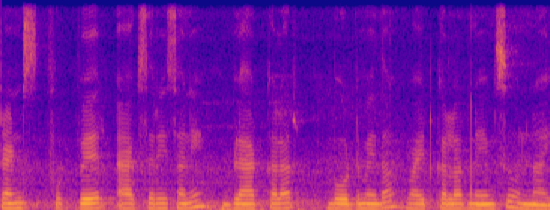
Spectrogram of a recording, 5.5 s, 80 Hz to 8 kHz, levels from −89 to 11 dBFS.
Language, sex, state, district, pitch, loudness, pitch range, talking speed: Telugu, female, Andhra Pradesh, Srikakulam, 175 Hz, -17 LUFS, 170-180 Hz, 130 wpm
